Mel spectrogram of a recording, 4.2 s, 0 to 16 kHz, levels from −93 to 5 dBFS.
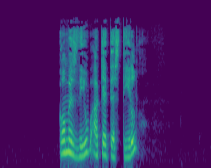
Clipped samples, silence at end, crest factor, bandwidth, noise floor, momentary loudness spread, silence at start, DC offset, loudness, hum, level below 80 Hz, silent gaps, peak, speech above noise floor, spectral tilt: under 0.1%; 1.5 s; 20 dB; 11.5 kHz; -87 dBFS; 5 LU; 1.2 s; under 0.1%; -23 LUFS; none; -72 dBFS; none; -8 dBFS; 64 dB; -3 dB/octave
